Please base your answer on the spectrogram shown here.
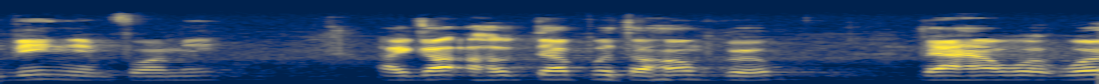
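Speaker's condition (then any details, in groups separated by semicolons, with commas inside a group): ALS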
